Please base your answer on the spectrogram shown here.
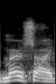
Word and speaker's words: Meerschaert: Meerschaert.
